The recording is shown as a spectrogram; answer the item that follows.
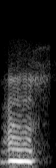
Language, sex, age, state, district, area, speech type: Manipuri, male, 18-30, Manipur, Kakching, rural, conversation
